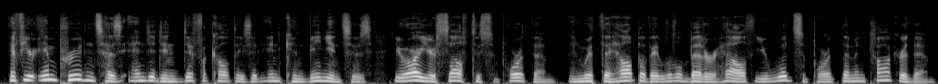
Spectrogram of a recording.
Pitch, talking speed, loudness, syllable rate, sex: 145 Hz, 200 wpm, -19 LUFS, 5.5 syllables/s, male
